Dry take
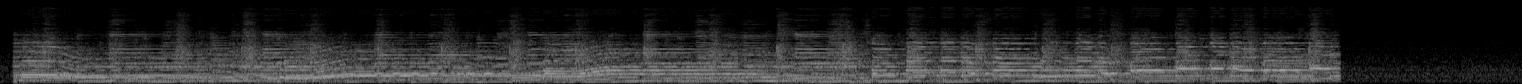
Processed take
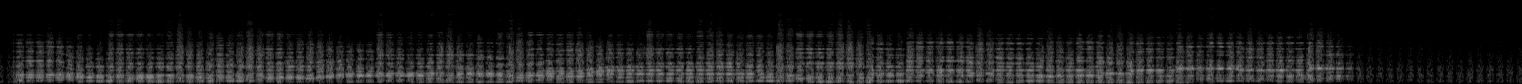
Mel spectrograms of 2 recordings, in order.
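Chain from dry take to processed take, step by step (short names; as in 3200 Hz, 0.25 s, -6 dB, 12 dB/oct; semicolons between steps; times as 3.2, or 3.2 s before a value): compressor, threshold -34 dBFS, peak gain reduction 8.5 dB; 9.96–11.88 buzz 100 Hz, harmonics 36, -49 dBFS -5 dB/oct; on a send: tape echo 82 ms, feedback 48%, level -5 dB, low-pass 5000 Hz; on the sum: beating tremolo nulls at 10 Hz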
